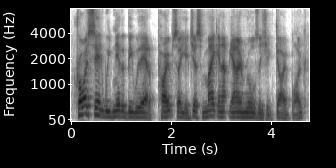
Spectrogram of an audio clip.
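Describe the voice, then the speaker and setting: A man's voice: medium pitch, animated, a little fast, lightly acted. A man voicing a blustery male debater in an exaggerated broad Australian accent. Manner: blustery, slangy.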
